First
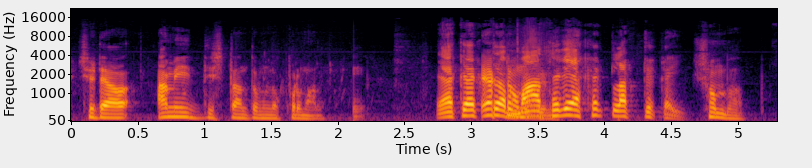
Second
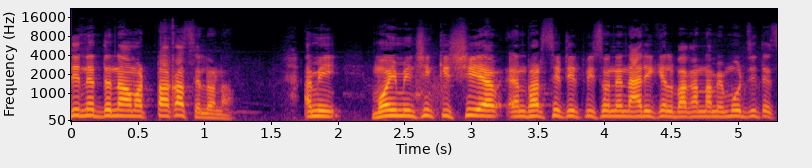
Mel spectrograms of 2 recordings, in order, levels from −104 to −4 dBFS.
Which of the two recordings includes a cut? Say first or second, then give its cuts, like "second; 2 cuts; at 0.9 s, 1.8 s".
first; 1 cut; at 2.1 s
